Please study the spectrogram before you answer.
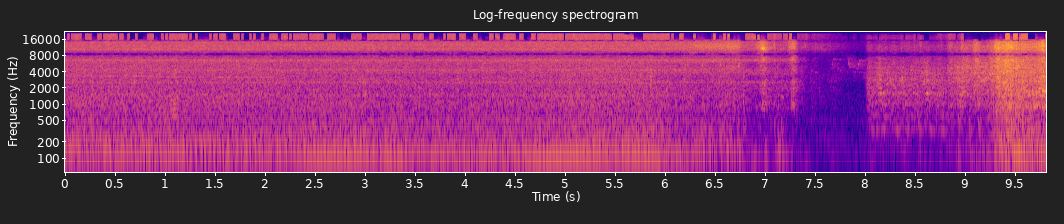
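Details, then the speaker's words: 1974 Chevy C10, Quadrajet carburetor: low rumble with an uneven, lumpy beat that sags and nearly dies; rough running, cause not found, so the carb top was taken off to inspect. "Well, it wasn't running right, so we took the top of our quadrijet off."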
